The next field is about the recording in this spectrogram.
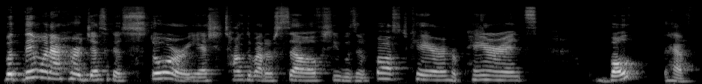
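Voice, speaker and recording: A woman's voice: medium pitch, animated, normal speed, a bit bright. A woman hosting a podcast, chatting casually and animatedly, acting out quotes in a raised voice. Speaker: podcast host. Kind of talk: casual chat about a reality show.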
